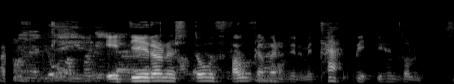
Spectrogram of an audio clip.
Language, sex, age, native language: Icelandic, male, 15, Icelandic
